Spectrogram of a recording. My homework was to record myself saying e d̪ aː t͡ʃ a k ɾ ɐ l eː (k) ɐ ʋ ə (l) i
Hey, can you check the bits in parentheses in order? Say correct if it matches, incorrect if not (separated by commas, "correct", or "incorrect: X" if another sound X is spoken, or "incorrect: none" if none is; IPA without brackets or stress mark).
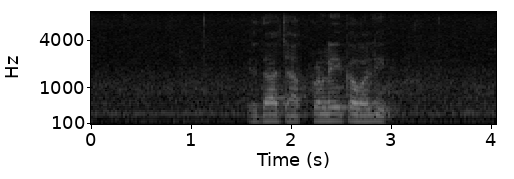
correct, correct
